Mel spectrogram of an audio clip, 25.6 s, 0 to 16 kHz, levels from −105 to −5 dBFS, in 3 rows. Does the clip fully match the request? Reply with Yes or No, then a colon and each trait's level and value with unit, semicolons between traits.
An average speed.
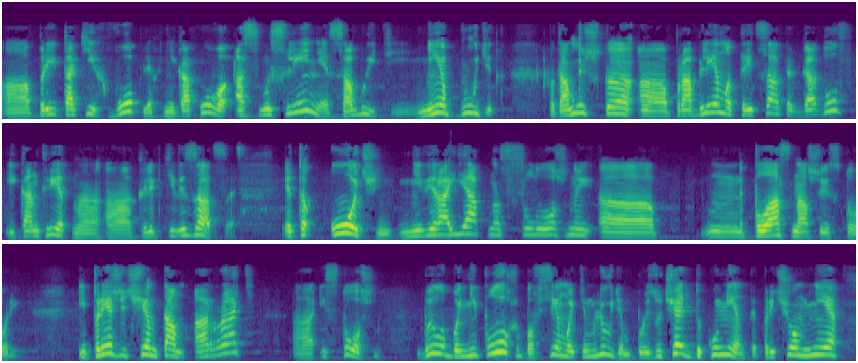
No: slow, 95 wpm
